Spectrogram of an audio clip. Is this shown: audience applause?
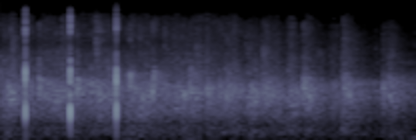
yes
